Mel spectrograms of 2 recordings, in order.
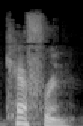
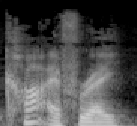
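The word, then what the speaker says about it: Khafre: successor also KF Ray the Greeks pronounced his name krine but we can see from the hieroglyphs that cfra is closer to the original it may mean something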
